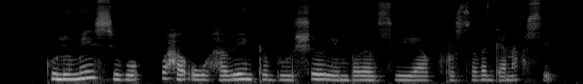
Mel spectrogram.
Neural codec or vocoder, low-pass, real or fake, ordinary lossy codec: vocoder, 44.1 kHz, 128 mel bands every 256 samples, BigVGAN v2; none; fake; none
